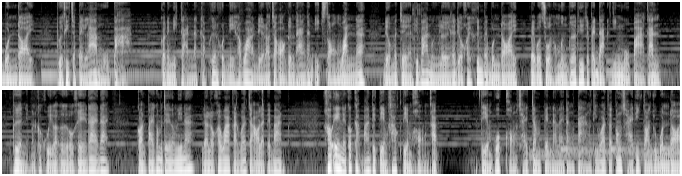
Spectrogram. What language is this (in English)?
Thai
